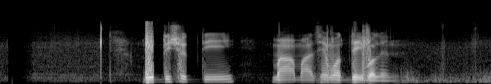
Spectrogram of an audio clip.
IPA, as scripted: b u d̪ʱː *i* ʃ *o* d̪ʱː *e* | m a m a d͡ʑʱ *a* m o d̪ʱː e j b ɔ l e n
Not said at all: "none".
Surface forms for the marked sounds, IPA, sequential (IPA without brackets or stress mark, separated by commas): i, o, i, e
